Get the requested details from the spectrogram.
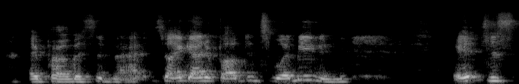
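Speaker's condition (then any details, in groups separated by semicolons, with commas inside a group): Torsional dystonia; trouble pronouncing certain words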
